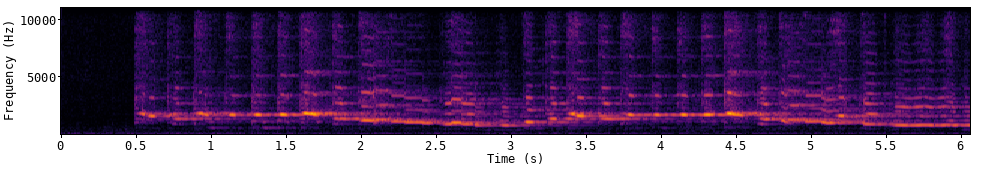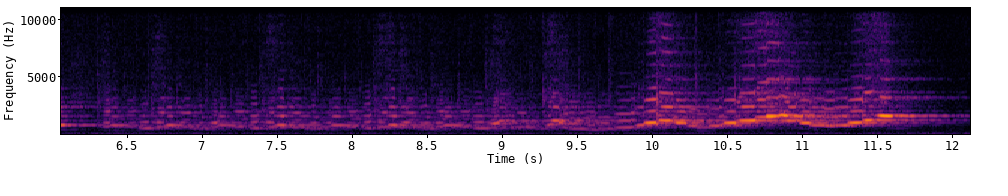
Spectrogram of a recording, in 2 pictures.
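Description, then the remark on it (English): A flute plays a quick, chirping melody in the high register, full of trills and fluttering runs that rise and fall, with no voices over it. It is the bird's theme from Peter and the Wolf, played by the flute of a wind quintet. “Each character in the story is represented by a different instrument in the wind quintet. For instance, the bird by the flute, like this.”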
